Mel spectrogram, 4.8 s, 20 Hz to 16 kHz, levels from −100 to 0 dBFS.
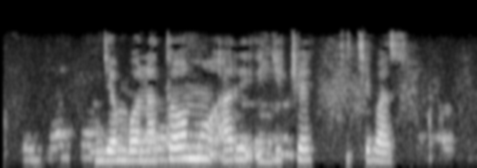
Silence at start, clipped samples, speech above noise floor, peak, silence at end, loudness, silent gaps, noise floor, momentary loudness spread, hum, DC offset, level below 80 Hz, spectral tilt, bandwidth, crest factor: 0.25 s; under 0.1%; 19 dB; -2 dBFS; 0.25 s; -17 LUFS; none; -36 dBFS; 22 LU; none; under 0.1%; -62 dBFS; -4.5 dB/octave; 7.8 kHz; 16 dB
